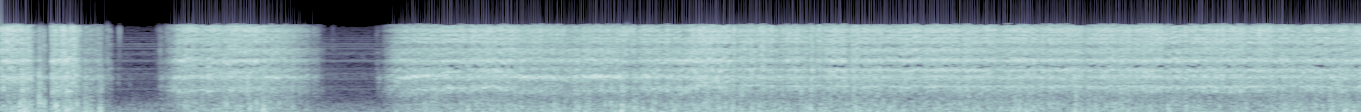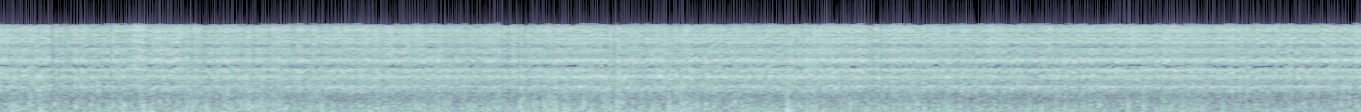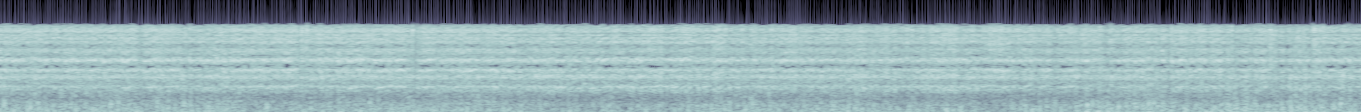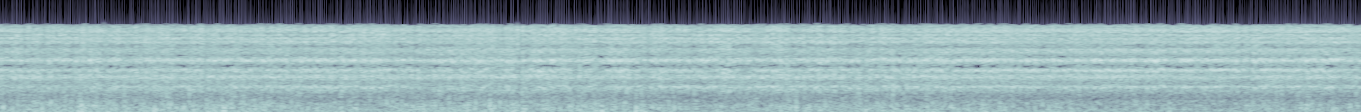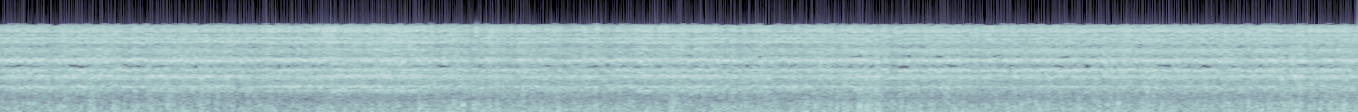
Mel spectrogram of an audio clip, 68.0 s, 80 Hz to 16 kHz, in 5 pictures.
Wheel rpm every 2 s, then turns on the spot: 100, 80, 180, 240, 230, 220, 220, 230, 220, 220, 220, 220, 220, 220, 220, 230, 210, 230, 220, 230, 230, 210, 220, 220, 210, 220, 230, 210, 210, 220, 210, 220, 220, 220.
none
